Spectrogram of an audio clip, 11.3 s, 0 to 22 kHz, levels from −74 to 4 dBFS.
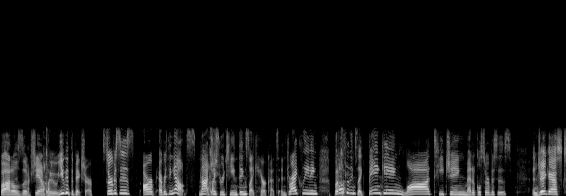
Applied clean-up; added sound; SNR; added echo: neural mask model RNNoise.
